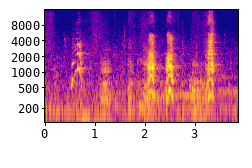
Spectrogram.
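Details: Basset hound puppies from a litter of eight born July 19, 2013, kept in Mintal, Davao City, Philippines: a string of short, high yelping barks, roughly five sharp bursts within four seconds, separated by brief quiet gaps.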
